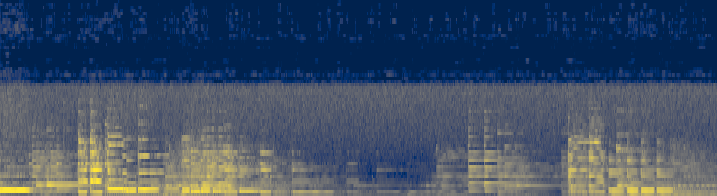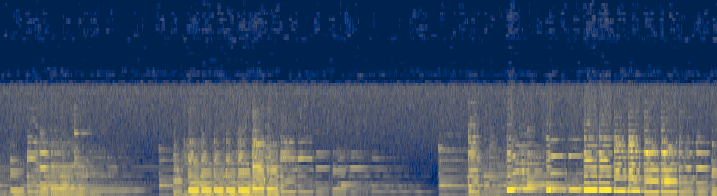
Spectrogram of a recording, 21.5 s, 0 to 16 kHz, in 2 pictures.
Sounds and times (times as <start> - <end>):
Jazz: 0.0 - 21.5.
